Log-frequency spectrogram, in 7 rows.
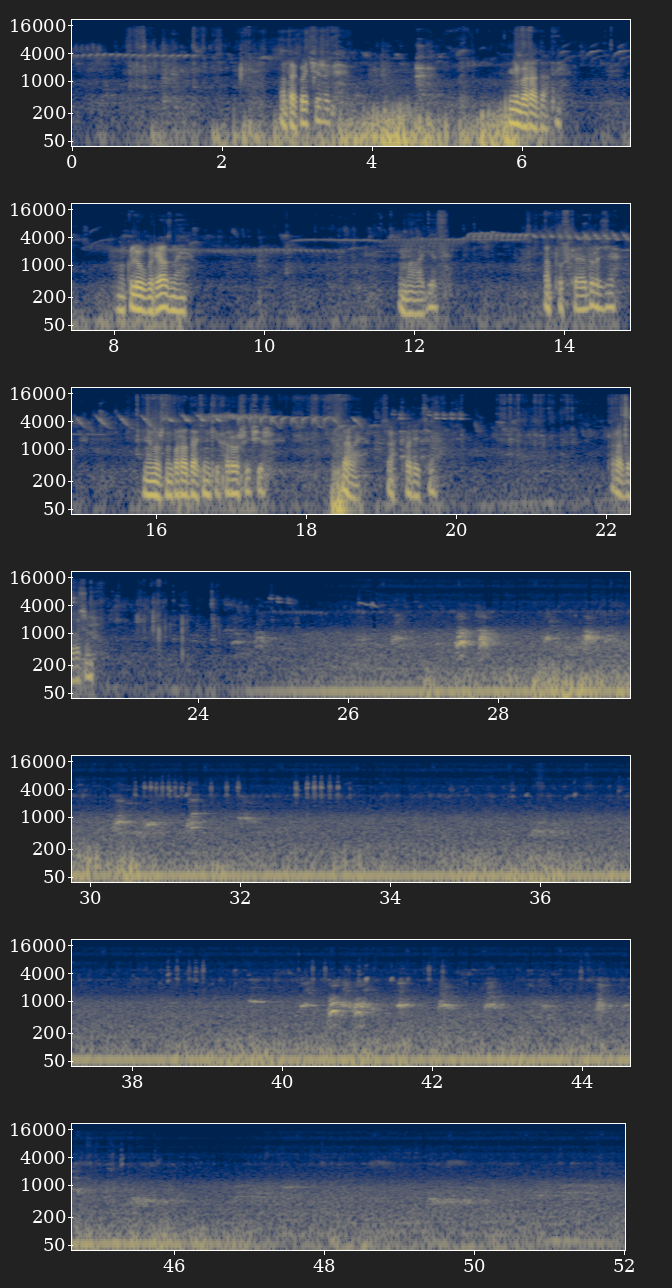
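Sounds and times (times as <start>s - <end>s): finches chirping: 0.0s - 23.5s, 24.2s - 52.0s
steady low rumble: 2.0s - 6.1s, 24.6s - 52.0s.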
